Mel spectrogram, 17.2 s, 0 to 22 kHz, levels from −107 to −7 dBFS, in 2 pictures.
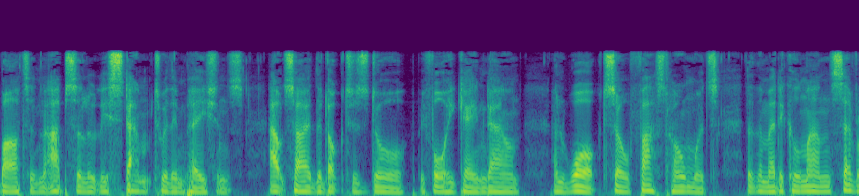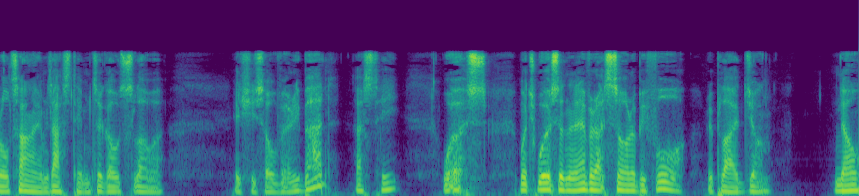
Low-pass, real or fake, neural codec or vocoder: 7.2 kHz; real; none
